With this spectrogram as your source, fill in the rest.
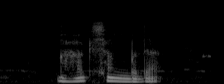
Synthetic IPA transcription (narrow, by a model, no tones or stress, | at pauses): ŋɐɦaksaŋbɐdɐ̰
